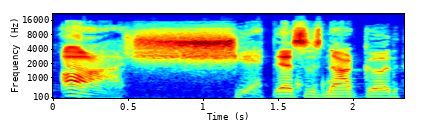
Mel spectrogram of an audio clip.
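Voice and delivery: deflated and low; low dismay. Acted. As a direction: play a mild "I'm in trouble" groan. Student dismayed by demerit.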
